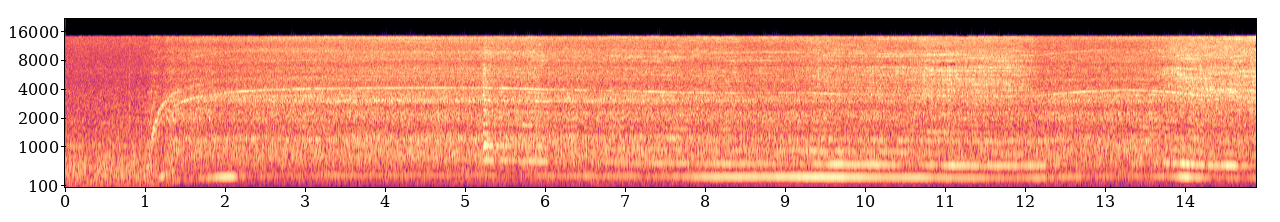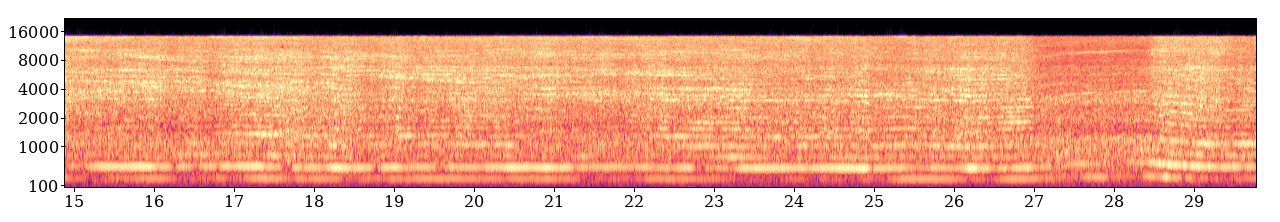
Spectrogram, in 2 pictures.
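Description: Table-mounted router spinning up about a second in, its whine rising and settling to a steady high pitch. About halfway through it starts cutting wood as a plank is fed along a template against the pin, adding a rough cutting noise while the motor's pitch dips and recovers under load.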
